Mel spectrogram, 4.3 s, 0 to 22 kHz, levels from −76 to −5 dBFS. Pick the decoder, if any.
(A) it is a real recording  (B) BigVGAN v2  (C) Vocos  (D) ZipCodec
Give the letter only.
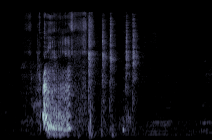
A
